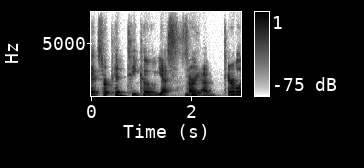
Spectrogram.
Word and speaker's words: Serpentico: Serpentico.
